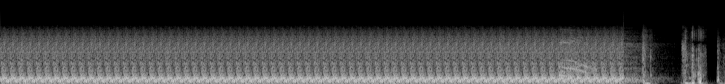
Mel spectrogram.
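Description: Guns fire in a rapid, steady burst.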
